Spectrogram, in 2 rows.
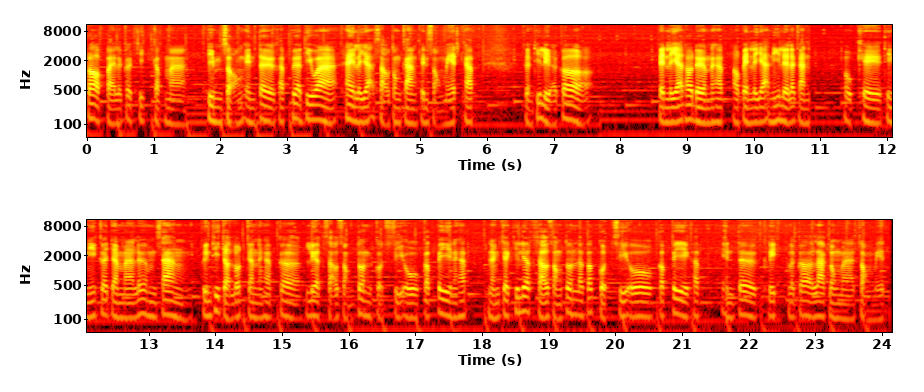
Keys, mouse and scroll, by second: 0.1 Return, 1.2 middle click, 5.9 middle click, 6.7 click, 7.6 click, 11.0 middle click, 11.9 Escape, 12.2 middle click, 12.8 click, 13.5 p, 15.8 space, 16.3 Escape, 16.9 click, 19.4 space, 19.8 click, 21.4 Return, 22.0 Escape, 22.4 click, 23.9 space.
